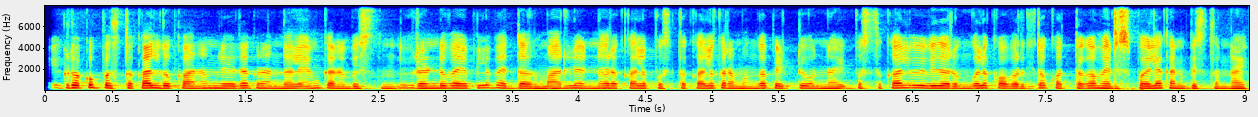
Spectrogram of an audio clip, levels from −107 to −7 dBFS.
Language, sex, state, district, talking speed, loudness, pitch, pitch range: Telugu, female, Telangana, Hyderabad, 160 wpm, -19 LUFS, 210 Hz, 200-220 Hz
